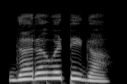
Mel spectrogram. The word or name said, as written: ಘರವಟ್ಟಿಗೆ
